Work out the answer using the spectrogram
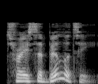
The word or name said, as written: traceability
